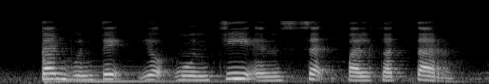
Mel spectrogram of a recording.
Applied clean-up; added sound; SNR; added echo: none; Bowed string instrument; 17 dB; none.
